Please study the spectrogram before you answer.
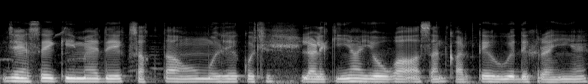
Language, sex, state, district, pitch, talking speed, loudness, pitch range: Hindi, male, Madhya Pradesh, Bhopal, 130 Hz, 165 wpm, -15 LUFS, 125-135 Hz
